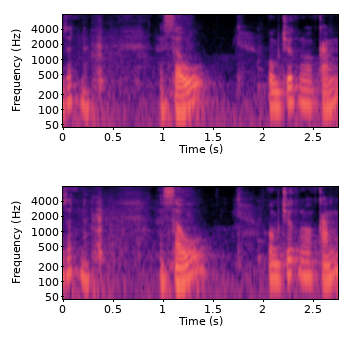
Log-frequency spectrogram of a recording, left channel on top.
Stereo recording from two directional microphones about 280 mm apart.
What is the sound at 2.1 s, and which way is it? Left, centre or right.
Speech, centre.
